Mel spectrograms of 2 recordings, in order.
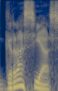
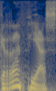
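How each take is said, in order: First: The c is pronounced as an s sound. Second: The c is pronounced as a th sound. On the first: This is how it is said in Latin America. "you'll hear gracias in Latin American countries" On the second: This is how it is said in mainland Spain. "gracias that you'll hear in most of mainland Spain"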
